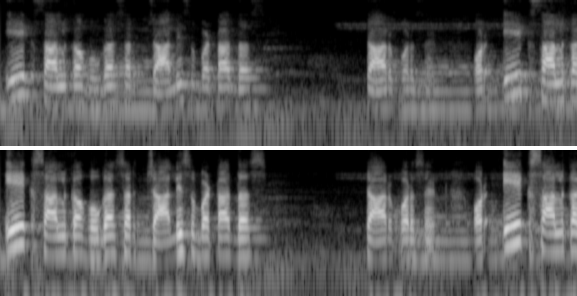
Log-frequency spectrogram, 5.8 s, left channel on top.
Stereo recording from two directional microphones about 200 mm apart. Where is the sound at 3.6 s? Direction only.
25° right (ahead or behind).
